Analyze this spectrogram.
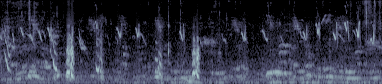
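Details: Playing grey francolin chicks cheep constantly in brief, sharp, high notes, broken by several louder, harsher clucking bursts spaced a second or two apart, over a steady low murmur.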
